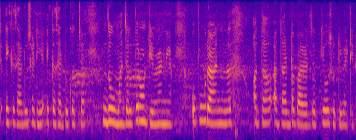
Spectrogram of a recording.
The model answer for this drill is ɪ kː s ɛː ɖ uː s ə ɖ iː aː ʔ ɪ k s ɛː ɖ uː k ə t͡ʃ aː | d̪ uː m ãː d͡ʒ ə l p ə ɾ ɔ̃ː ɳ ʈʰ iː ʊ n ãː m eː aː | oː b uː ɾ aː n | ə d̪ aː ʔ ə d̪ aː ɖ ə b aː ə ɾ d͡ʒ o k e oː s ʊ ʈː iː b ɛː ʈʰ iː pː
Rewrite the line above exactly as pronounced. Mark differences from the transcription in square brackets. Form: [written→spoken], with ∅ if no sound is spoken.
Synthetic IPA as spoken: ɪ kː s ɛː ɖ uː s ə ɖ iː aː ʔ ɪ k s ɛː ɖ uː k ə t͡ʃ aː | d̪ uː m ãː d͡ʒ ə l p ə ɾ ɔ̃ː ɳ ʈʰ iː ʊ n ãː [m→n] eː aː | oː [b→p] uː ɾ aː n | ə d̪ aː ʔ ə d̪ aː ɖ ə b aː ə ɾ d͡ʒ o k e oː s ʊ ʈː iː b ɛː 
